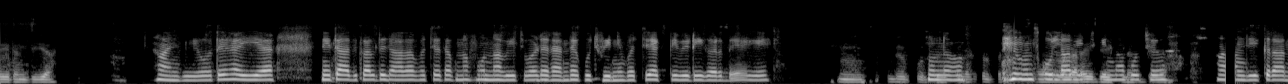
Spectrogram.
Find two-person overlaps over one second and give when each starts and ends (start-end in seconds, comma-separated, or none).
9.3-11.7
